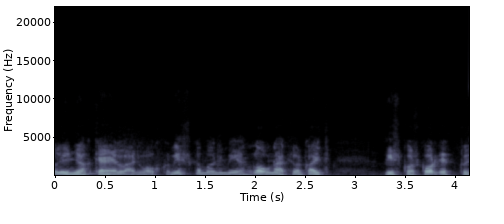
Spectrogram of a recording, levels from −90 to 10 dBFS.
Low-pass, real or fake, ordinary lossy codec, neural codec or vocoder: none; real; none; none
